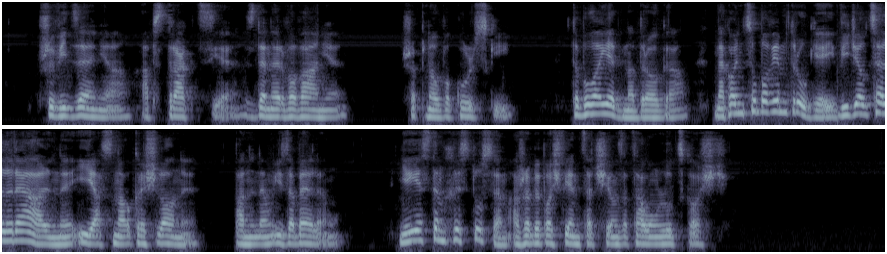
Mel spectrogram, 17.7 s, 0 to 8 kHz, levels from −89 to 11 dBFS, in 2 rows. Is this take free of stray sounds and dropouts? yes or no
yes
